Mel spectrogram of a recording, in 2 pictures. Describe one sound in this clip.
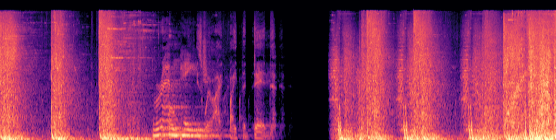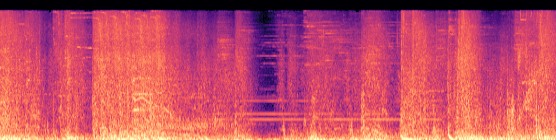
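Game spell effects whoosh, crackle and clash in a fast fight.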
